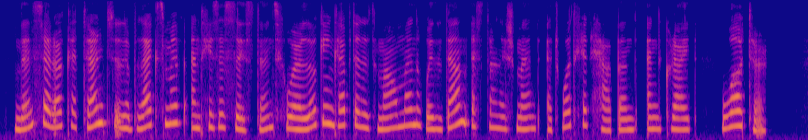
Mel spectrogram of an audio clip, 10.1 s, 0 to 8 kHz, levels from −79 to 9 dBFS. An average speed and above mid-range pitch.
Yes: average, 155 wpm; very high, 270 Hz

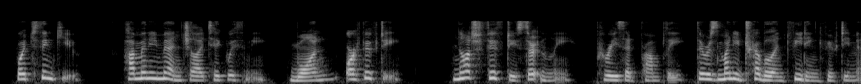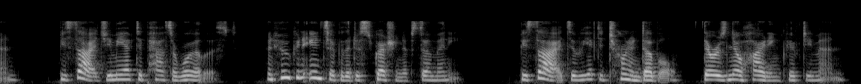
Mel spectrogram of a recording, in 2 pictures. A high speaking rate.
Yes: fast, 210 wpm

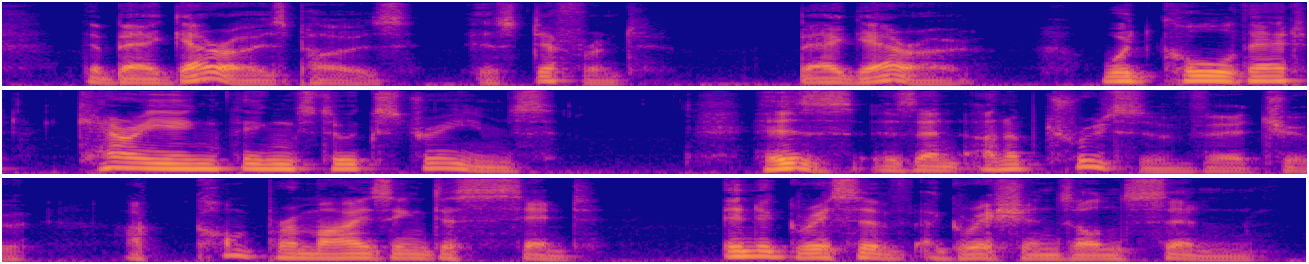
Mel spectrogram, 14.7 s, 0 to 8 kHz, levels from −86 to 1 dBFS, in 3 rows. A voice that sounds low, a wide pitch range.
Yes: low, 110 Hz; wide, 6.8 semitones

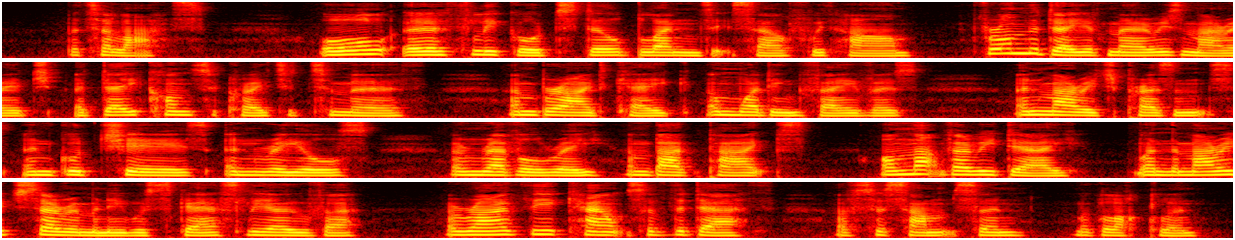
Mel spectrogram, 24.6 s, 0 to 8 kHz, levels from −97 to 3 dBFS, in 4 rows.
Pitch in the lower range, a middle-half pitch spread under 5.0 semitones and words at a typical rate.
No: medium, 160 Hz; average, 3.2 semitones; average, 150 wpm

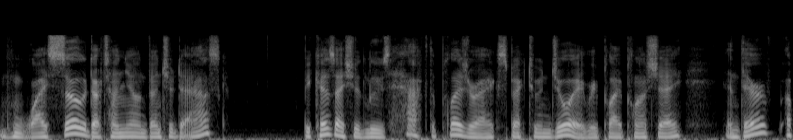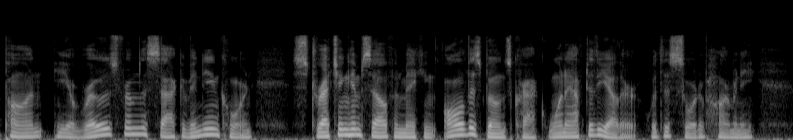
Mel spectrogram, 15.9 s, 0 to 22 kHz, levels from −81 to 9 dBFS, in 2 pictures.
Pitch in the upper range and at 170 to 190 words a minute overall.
No: low, 110 Hz; average, 175 wpm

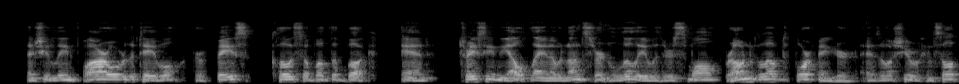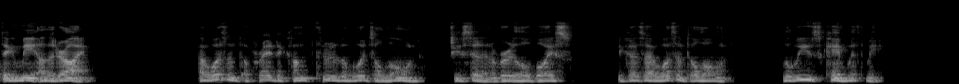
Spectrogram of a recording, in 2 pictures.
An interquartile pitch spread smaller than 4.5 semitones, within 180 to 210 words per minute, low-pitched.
Yes: average, 3.7 semitones; average, 190 wpm; very low, 95 Hz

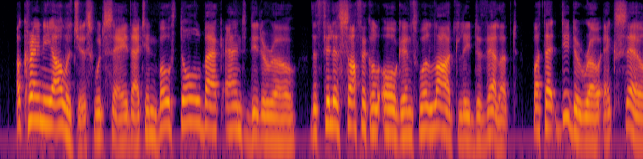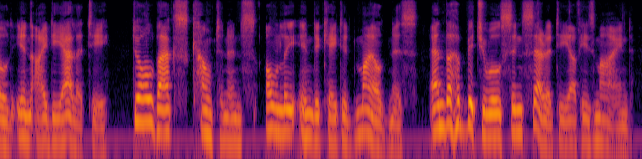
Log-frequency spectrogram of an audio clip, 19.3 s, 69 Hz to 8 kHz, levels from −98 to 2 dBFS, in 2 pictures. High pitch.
No: low, 135 Hz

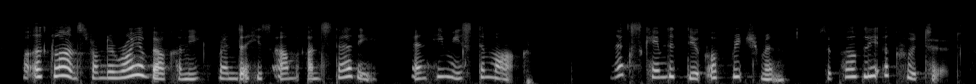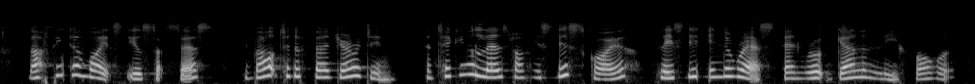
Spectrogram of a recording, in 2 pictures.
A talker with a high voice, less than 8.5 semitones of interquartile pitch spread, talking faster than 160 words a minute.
No: very high, 315 Hz; average, 5.1 semitones; average, 155 wpm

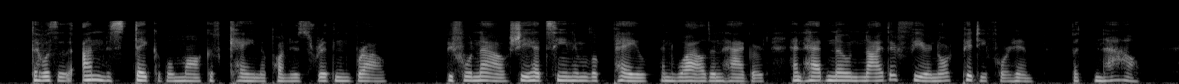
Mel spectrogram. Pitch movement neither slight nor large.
No: narrow, 2.3 semitones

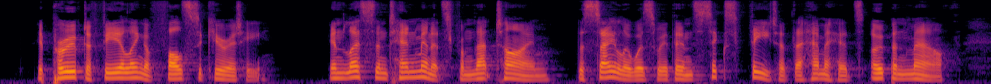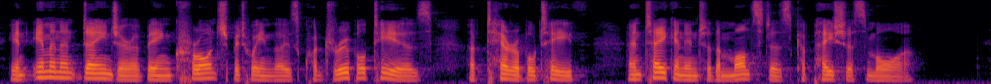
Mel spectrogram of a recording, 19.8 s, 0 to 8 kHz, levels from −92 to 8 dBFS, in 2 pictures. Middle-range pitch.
No: low, 120 Hz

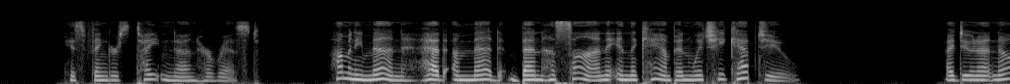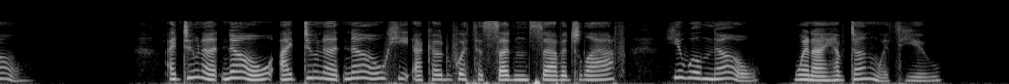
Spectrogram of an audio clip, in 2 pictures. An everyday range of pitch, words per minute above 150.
No: average, 3.8 semitones; average, 145 wpm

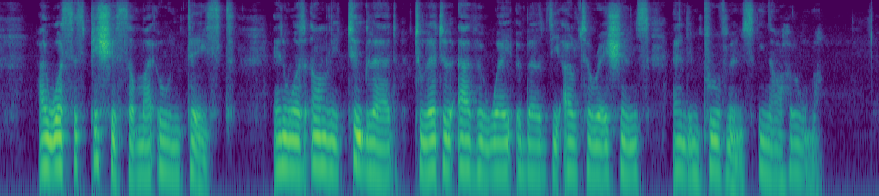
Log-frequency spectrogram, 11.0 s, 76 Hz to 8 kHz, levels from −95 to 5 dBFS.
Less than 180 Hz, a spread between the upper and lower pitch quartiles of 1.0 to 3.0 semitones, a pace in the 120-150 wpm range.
Yes: low, 135 Hz; narrow, 2.5 semitones; average, 140 wpm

